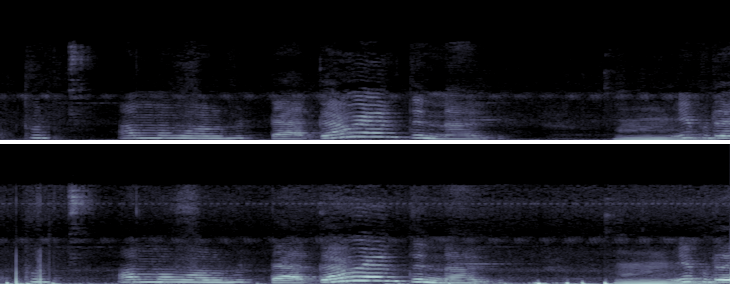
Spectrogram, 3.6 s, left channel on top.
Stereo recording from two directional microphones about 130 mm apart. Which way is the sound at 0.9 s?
50° left (ahead or behind).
